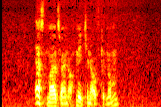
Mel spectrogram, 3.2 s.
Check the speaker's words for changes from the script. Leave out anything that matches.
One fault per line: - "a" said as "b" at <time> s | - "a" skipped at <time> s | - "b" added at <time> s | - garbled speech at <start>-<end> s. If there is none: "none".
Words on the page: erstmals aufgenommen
- "werden auch mädchen" added at 1.2 s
